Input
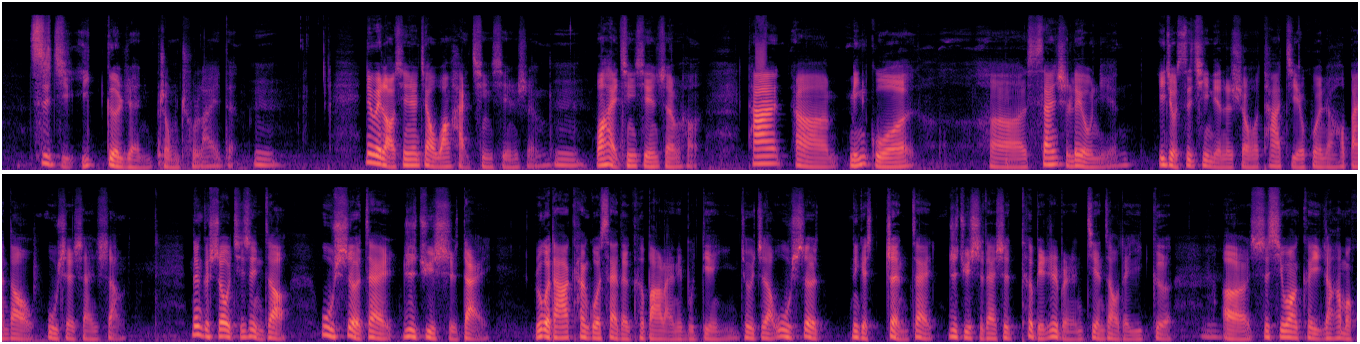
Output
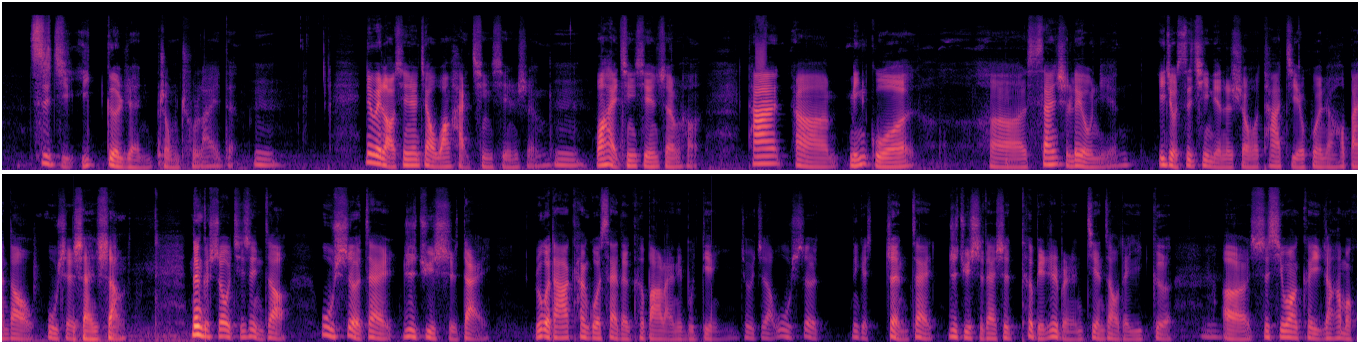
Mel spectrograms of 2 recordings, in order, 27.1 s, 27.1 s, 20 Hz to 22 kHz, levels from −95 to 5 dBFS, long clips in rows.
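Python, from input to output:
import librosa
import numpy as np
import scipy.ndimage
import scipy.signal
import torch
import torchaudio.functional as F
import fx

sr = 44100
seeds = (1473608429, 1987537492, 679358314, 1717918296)

y = fx.gain(x, sr, db=fx.steps((0.0, -3.0), (14.27, 7.5), (15.59, -5.0), (20.65, -13.5), (22.44, -4.5)))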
